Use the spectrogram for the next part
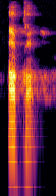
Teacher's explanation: Pangkal lidah, aqsal lisan, bertamu langit. Langit yang langit yang daging, yang lembut ya. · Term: Qaf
